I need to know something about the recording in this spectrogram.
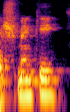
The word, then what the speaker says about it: Schmincke: have any other colors in my palette by schmincke schwinky's a very good brand i think it's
